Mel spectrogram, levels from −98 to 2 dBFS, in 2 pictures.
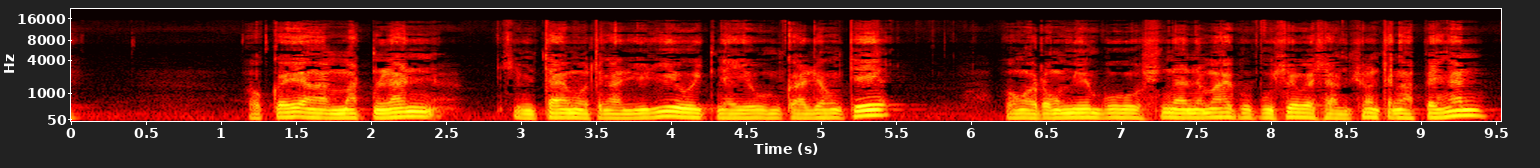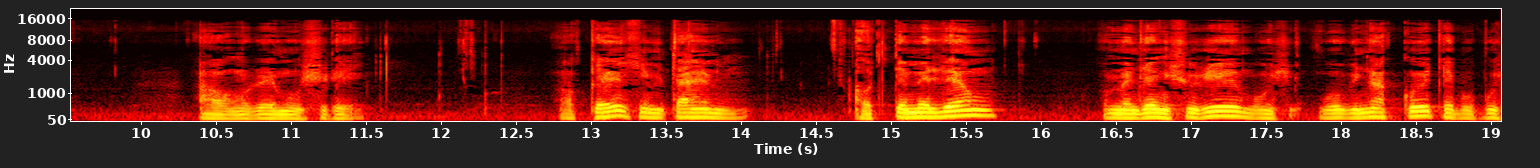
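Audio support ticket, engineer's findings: Whole clip, start to end, speech: top end sounds fake. Sibilants come out gritty and metallic, lispy. Nothing at all above 15.4 kHz. Damage plainly audible throughout. Likely HE-AAC compression, v2 flavour, at a low rate, something like 24 kbps. Codec keeps only the lower spectrum and fakes the treble by copying lower bands up with a rough envelope, so harmonics don't line up across the crossover.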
